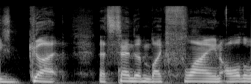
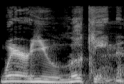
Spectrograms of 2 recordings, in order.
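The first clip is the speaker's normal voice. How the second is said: put-on guttural character voice. Retelling a fight, voicing Deku's reply to Todoroki's attack; guttural Deku voice. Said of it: "like in this really guttural voice".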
